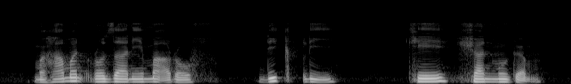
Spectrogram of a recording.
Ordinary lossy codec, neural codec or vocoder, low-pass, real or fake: none; none; 7.2 kHz; real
